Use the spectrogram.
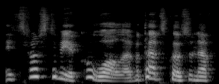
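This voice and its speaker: A woman's voice: mid-range voice, sing-song, quick pace. Woman acting as injured female adventurer in a tabletop game, bored and offhand, swinging intonation. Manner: offhand, rambling.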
